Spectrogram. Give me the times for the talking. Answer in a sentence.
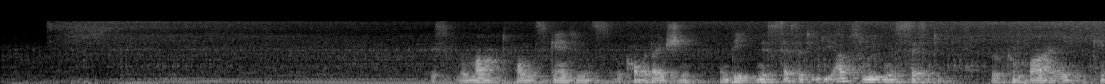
You can hear the talking from 4.3 to 11.0 s.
